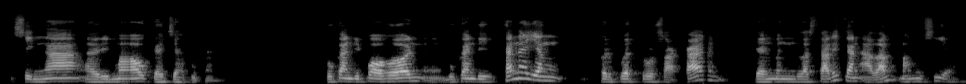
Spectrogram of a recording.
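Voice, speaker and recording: A man's voice: mid-range voice, fairly bright tone, no echo. Male Islamic teacher, dry close sound, lectures a congregation and quizzes them with questions. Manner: asks the audience questions and answers them himself; recites Arabic verses slowly.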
